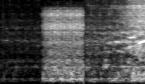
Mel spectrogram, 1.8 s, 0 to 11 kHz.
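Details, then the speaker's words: Yamaha Virago 1100 V-twin after valve adjustment and carburetor sync, color-tune plug in the front cylinder showing blue; even, loping idle with no misses or knocks; running right. "Well now it we have it placed in the front cylinder we are going to start it and see how it is"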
